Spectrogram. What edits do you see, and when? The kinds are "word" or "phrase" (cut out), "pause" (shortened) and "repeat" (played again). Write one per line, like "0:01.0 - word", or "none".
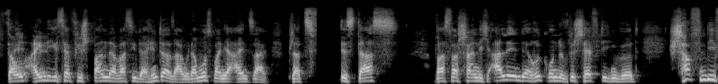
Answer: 0:03.2 - word
0:04.5 - word
0:05.7 - word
